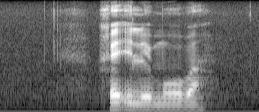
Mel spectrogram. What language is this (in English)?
Northern Sotho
